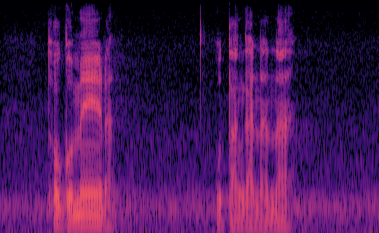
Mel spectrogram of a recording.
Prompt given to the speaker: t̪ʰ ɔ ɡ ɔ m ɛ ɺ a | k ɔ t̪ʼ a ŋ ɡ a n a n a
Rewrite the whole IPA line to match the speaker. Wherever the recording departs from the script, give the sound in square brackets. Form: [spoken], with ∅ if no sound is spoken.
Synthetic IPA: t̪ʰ ɔ ɡ ɔ m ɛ ɺ a | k [u] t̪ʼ a ŋ ɡ a n a n a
